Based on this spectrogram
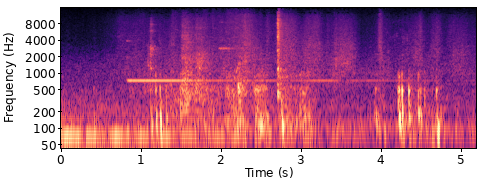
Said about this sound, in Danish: Nu skal vi tilbage til adressen, hvor Josef Carter efter sine bor i Åben Rå. Jeg ringer på.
